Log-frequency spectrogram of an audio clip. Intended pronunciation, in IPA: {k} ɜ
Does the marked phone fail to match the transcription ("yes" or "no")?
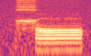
yes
